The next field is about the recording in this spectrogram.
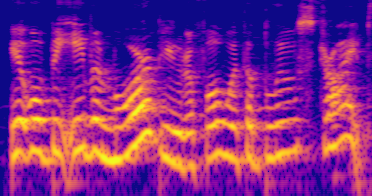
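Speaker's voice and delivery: big sister talking little sister into paint; coaxing big sister. Acted. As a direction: sell the idea sweetly. Zelda persuading.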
